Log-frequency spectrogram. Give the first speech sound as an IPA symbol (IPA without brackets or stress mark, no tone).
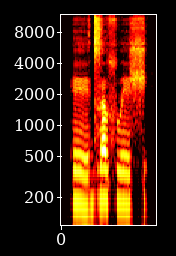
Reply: e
